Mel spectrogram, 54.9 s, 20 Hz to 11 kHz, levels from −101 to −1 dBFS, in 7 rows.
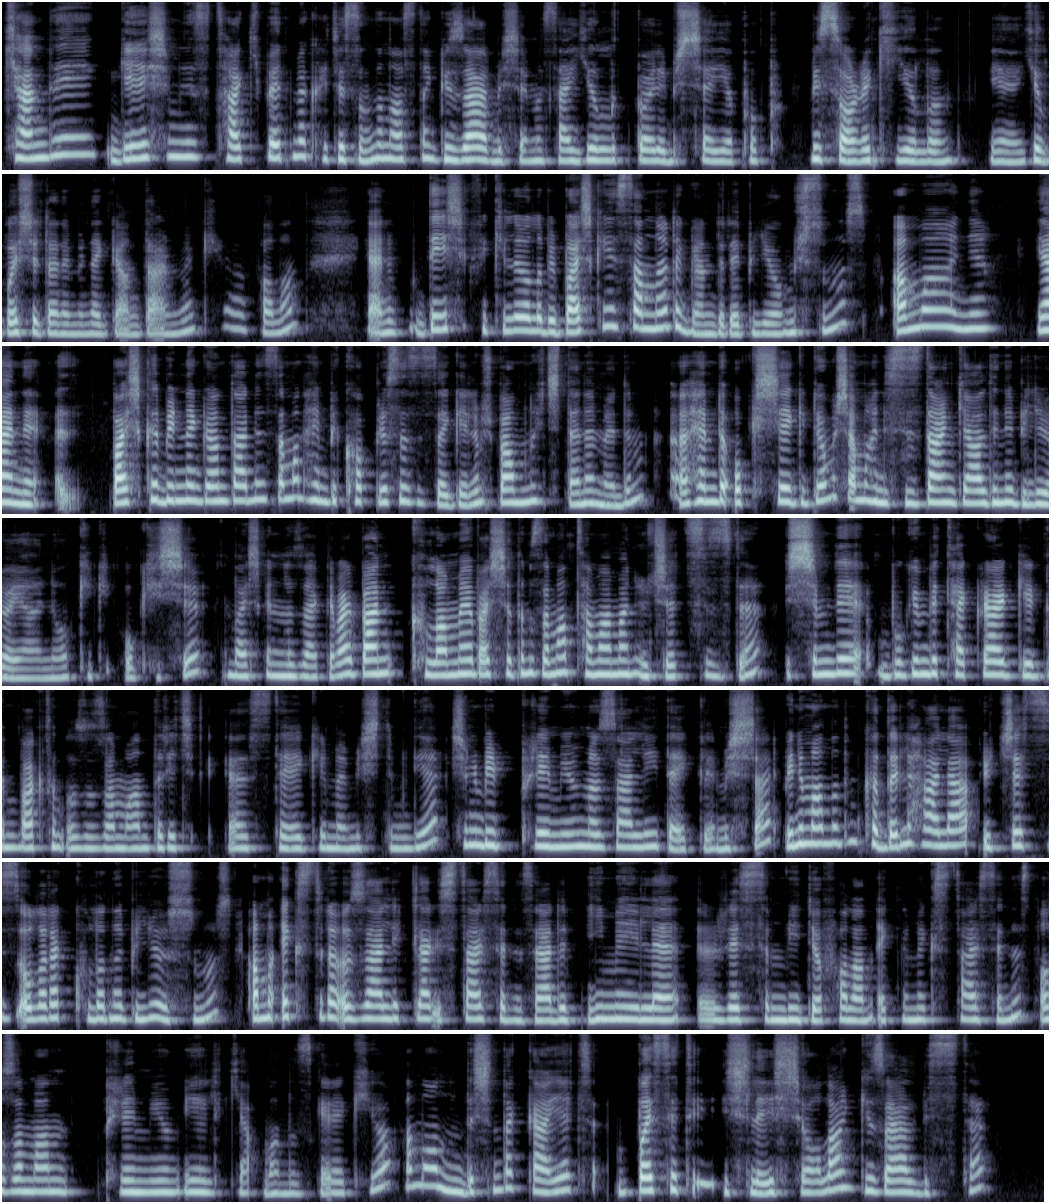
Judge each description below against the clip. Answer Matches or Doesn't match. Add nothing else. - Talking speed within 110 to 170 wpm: Matches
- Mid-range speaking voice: Doesn't match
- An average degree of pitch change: Matches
